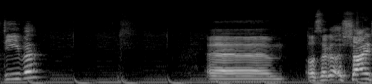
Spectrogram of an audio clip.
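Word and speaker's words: D.Va: by girl at the minute uh and yes pronounced diva she's actually a super high profile professional gamer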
